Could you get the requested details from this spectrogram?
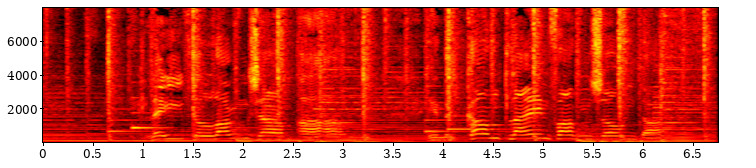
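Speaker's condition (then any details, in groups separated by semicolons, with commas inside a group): No condition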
